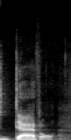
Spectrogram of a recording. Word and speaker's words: Datil: So this is Daddle. It's spelled Datil, and I discovered this pepper just reading about them online.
